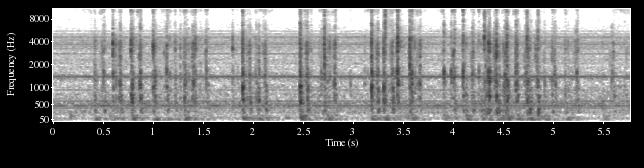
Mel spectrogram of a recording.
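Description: Both hands type with their fingertips on a Corsair K35 plastic membrane keyboard with red backlit keys. A quick, uneven run of short, bright plastic clicks comes in bursts, each dying away almost at once, with very little low end. A faint steady tone sits underneath.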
